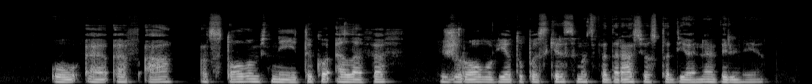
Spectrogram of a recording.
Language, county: Lithuanian, Vilnius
